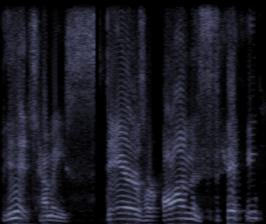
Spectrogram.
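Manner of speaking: lightly hammed-up griping at the stairs; a hint of a winded adventurer; mock exhausted climber. Players after the pyramid stairs, mock griping. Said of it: "you're like".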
